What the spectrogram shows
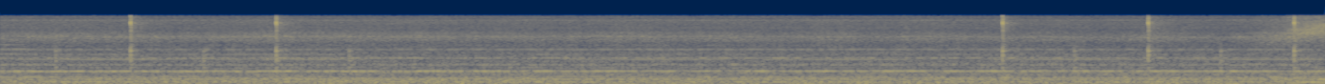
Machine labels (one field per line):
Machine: valve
